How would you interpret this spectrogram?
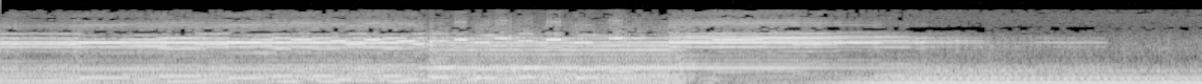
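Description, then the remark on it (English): A hired car's engine drones loudly and continuously with a buzzy, harmonic hum while driving a rough, barely made road through desolate country in Montana, shifting pitch in a couple of abrupt steps as if changing gear, with no voices. “We fly to Helena, Montana, hire a car there, and drive the rest of the way.”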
